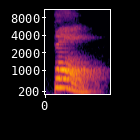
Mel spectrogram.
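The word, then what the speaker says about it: paon: Pom se escreve P-A-O-N, mas eu falo como se fosse um E-N ou como se fosse um A-N.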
